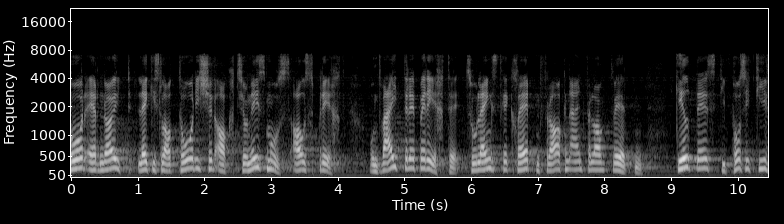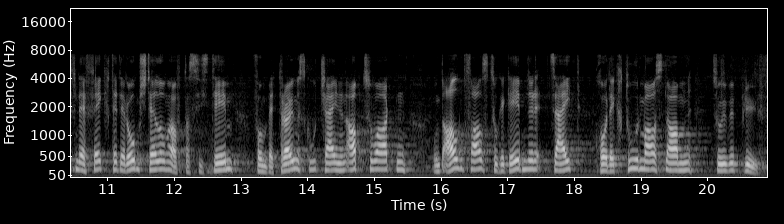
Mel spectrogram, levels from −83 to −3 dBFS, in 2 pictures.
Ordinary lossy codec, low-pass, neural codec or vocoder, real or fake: none; 7.2 kHz; none; real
